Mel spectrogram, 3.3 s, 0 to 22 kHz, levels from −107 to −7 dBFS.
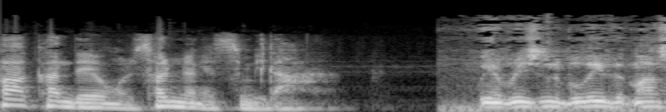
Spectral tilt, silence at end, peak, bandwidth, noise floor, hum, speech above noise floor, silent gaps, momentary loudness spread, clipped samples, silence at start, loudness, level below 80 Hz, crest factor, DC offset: -5 dB/octave; 0 s; -10 dBFS; 13.5 kHz; -66 dBFS; none; 41 dB; none; 12 LU; under 0.1%; 0 s; -26 LUFS; -44 dBFS; 16 dB; under 0.1%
